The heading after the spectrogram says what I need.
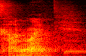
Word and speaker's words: Conroy: That's not how you say it, it's just Conroy.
